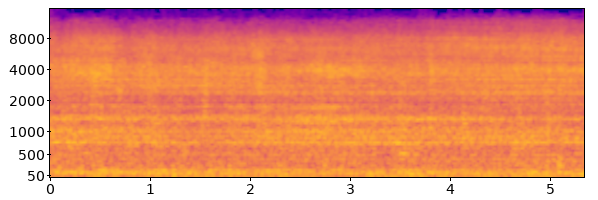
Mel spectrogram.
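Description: BR Standard Class 4MT 2-6-4 tank steam locomotive approaching, a steady rumble with a hiss of steam over it and no distinct exhaust beats.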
